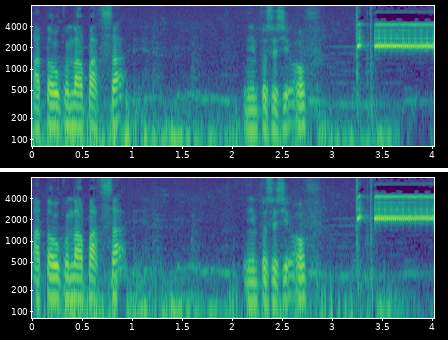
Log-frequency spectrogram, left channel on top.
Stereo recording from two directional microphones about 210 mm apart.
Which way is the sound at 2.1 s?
Centre (ahead or behind).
